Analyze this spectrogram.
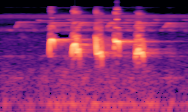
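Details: Bulbul song meant for teaching hand-fed young and fledglings. A clean phrase of five loud, whistled, slurred notes evenly spaced over one second, each dipping in pitch. No other sounds.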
